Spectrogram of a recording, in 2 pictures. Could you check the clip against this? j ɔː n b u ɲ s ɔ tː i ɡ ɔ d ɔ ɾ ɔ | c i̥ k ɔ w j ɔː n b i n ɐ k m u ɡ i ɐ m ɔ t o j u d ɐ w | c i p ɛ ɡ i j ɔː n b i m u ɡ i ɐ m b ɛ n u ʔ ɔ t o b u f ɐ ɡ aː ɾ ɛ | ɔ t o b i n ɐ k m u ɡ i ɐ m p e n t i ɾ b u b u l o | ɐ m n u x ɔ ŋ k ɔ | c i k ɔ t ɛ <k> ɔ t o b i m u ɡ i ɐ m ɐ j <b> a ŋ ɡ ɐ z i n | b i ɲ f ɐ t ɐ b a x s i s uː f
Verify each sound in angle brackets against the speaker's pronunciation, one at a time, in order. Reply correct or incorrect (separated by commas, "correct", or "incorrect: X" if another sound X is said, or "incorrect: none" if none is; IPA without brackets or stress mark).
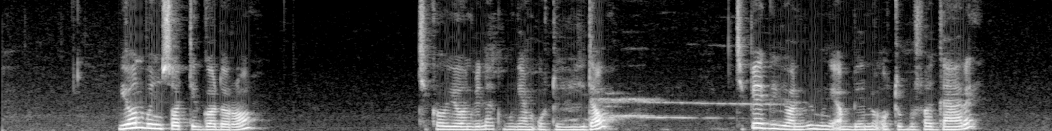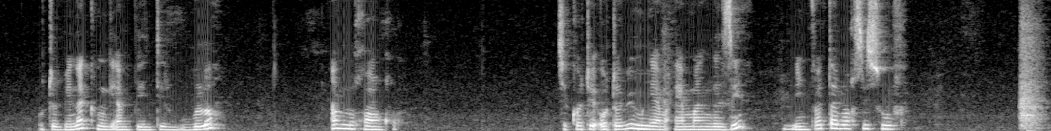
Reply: incorrect: ʔ, incorrect: m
